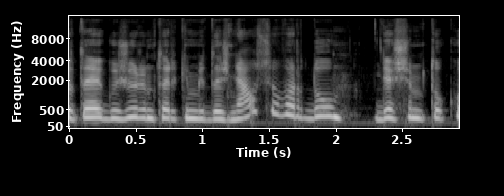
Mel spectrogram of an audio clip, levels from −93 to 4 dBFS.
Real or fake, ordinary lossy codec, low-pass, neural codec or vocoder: real; AAC, 96 kbps; 14.4 kHz; none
